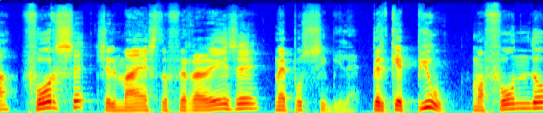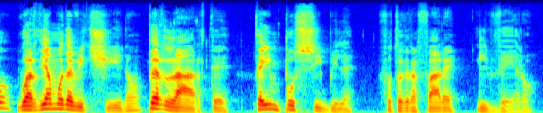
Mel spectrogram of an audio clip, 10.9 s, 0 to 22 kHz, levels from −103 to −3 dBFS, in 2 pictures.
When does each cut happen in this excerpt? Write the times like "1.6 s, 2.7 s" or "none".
1.0 s, 2.8 s, 4.7 s, 5.6 s, 6.9 s, 8.0 s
